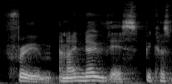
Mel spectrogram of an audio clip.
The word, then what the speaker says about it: Frome: Rome wasn't built in a day or should I say fro wasn't built in a day. Although actually I know that it's actually pronounced Froom and I know this because my friend Alexander sniffily told me.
